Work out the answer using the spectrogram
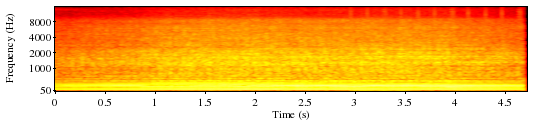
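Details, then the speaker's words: BMW E60 M5 V10 after an SMG pump service: seals replaced, pump motor and accumulator refitted, gear adaptation now passing and no transmission faults. It starts and idles strong, even and smooth with a steady low hum, no misses or knocks. "Sexy, let's leave it like that. That sounded so good. So good."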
